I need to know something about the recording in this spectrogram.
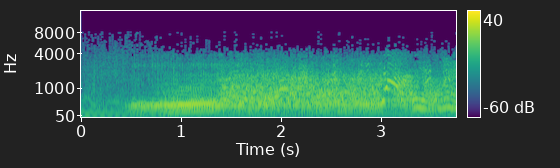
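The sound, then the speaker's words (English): A loud, rasping snore starts after a brief pause and drones on without a break, rough and buzzing, its pitch wavering and sliding upward near the end. “What am I supposed to do while you grind away like a buzzsaw?”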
